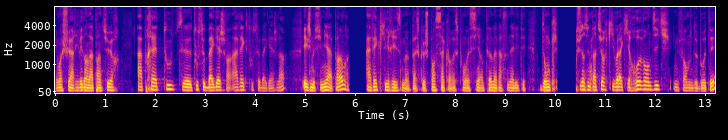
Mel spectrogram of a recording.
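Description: A man talks at a very fast pace in a fairly low, dark, mellow voice with ordinary pitch variation. The recording is very clean, with a silent background. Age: 20s. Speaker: painter. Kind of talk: interview. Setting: painter's studio near Paris.

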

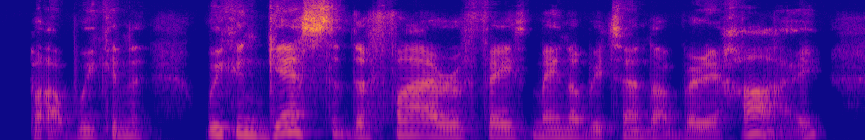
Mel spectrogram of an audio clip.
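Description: A man's fairly high, somewhat breathy voice with lively intonation at a fairly quick pace. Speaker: former priest and royal chaplain. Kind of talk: interview. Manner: halting.

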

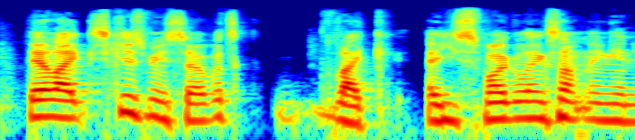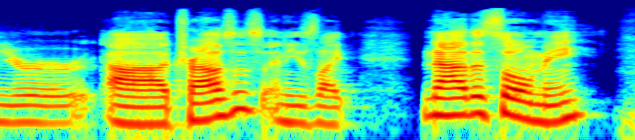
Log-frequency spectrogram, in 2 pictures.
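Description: A man with an Australian accent at a moderate pace, ordinary pitch variation, in a very clean recording with a silent background. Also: fairly high pitch for a man. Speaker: podcast host. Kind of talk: casual comedic chat. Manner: joking, animated.

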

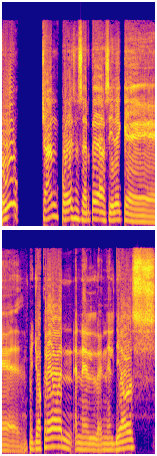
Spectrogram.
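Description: A man at medium pitch, very slow, with very wide pitch swings and very even loudness, dry and close with no echo. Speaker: podcast host. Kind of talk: casual chat.

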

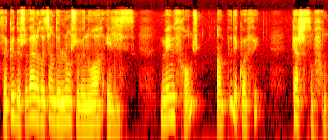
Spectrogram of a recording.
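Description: Using a very deep, low voice, a woman speaks at a fairly slow pace with ordinary pitch variation and long, frequent pauses. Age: 20s. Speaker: theatre student describing a photo portrait. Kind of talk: descriptive narration.

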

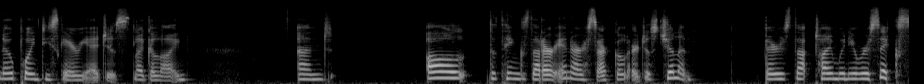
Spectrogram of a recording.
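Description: In a nervous tone and a high pitch, a woman speaks with long, frequent pauses in a dry, close sound with no echo, on a very clean recording with a silent background. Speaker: podcast host. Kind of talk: solo casual chat, thinking out loud. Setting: home, talking into a microphone. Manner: fast talker; nervous, chatty.

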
